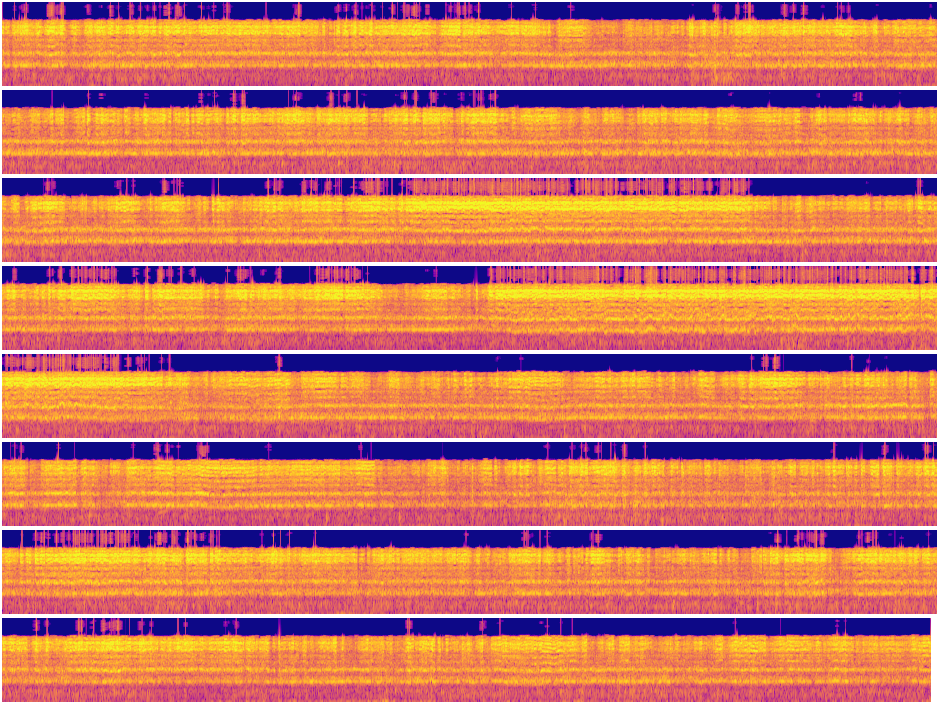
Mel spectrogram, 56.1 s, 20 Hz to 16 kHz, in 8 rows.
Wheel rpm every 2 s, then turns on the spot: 240, 230, 230, 230, 230, 230, 230, 230, 230, 230, 230, 230, 210, 190, 200, 220, 230, 230, 230, 230, 230, 230, 230, 230, 230, 230, 230, 240.
none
